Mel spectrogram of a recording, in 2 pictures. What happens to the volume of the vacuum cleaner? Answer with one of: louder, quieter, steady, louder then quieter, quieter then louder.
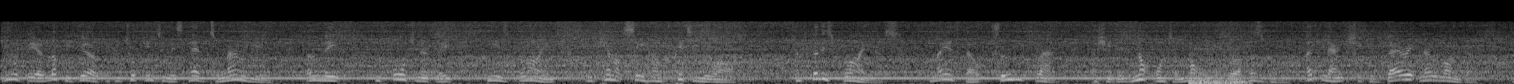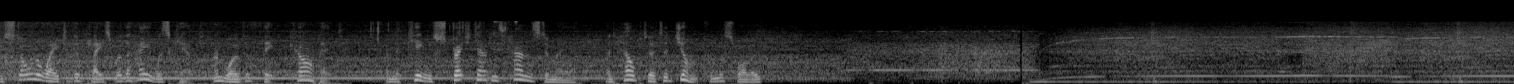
quieter.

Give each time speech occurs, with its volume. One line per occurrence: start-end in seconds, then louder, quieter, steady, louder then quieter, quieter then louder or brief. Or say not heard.
0.0-22.8 steady.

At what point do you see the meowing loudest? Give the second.
12 s.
